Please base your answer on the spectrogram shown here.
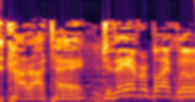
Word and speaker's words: karate: It's actually pronounced karate. Like, it's not karate. It's karate.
